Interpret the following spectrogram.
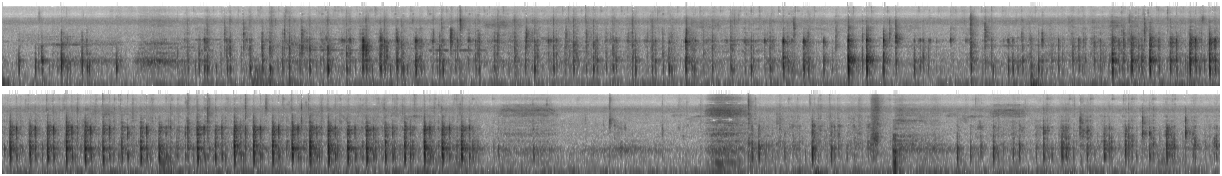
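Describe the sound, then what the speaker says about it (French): A spoon stirs a homemade gesso mixture in a container, scraping and patting in a steady, continuous rhythm, close and moderately loud, with brief pauses and no talking. "Vous remuez, plus ça devient lisse"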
